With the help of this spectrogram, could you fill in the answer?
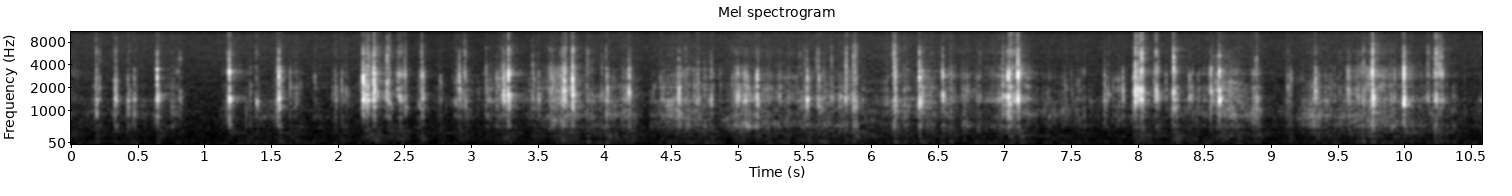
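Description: Fingertips press and type on the plastic keycaps of a black mechanical gaming keyboard, giving a steady run of quick, sharp clacks in uneven bursts. Each click is short and dry, with bright, papery tops and a midrange tone around 1.4 kHz. There is no low-end thump beneath the clicks.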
